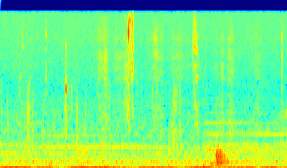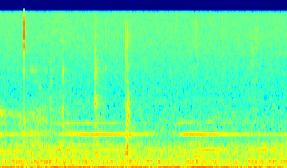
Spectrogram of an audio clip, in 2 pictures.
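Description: A person chews soft marshmallow close to a microphone with wet, squishy sounds.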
